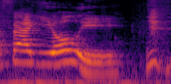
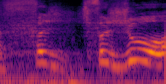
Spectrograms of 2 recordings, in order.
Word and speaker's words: fagioli: want and I'm like I want the fagioli and it's like no it's a fajool and I'm like gosh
